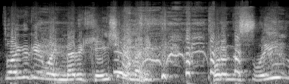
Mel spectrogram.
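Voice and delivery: mock panic while cracking up; laughing panic. His panicked thoughts, retold laughing.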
